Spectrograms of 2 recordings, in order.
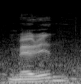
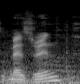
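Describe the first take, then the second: First: The name is said without an S sound. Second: The name is said with an S sound. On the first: The speaker calls it right. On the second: The speaker calls it wrong.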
